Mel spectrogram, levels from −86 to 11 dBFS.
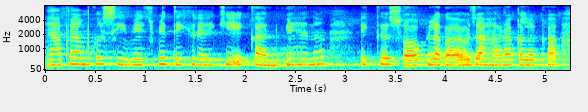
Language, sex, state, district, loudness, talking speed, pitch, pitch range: Hindi, female, Chhattisgarh, Raigarh, -16 LUFS, 260 wpm, 270 Hz, 250-280 Hz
